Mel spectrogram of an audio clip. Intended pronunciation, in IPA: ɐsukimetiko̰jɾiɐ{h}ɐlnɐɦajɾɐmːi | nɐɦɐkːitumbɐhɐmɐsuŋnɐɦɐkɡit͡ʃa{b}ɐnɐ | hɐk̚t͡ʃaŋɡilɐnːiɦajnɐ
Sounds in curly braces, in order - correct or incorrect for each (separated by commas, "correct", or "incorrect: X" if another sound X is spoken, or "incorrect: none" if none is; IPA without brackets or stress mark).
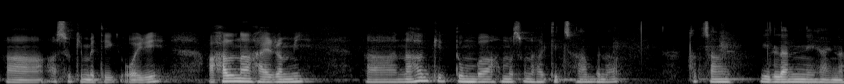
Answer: correct, correct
